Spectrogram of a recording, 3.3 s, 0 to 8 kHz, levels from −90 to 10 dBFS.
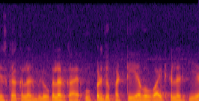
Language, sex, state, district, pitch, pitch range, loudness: Hindi, male, Haryana, Jhajjar, 110 Hz, 105-110 Hz, -17 LUFS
